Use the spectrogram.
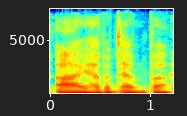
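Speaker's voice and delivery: put-on low, slow, ominous old woman; a hint of a threatening granny; old lady menace. Comic voicing the old lady's warning, low and slow with mock menace. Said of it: "She goes".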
